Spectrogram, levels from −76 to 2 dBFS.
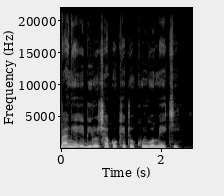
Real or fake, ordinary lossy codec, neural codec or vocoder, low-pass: fake; none; vocoder, 44.1 kHz, 128 mel bands every 512 samples, BigVGAN v2; none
